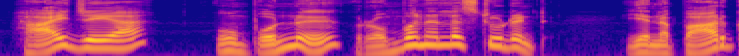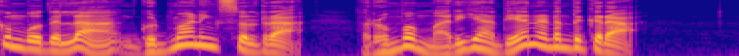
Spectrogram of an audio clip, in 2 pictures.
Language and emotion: Tamil, happy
